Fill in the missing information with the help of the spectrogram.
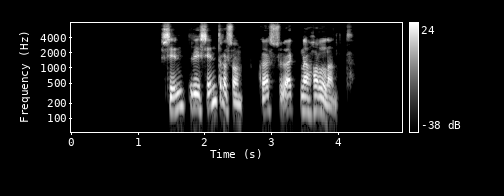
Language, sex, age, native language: Icelandic, male, 50-59, Icelandic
